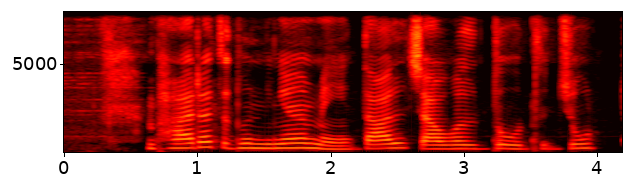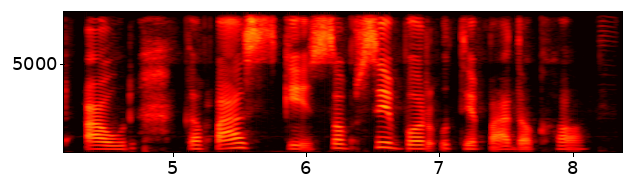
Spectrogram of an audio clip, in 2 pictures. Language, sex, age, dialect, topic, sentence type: Bhojpuri, female, 25-30, Southern / Standard, agriculture, statement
